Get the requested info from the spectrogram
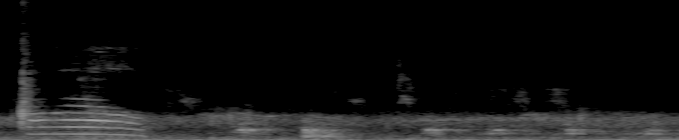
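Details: Hungry cat meowing while being fed: one loud, drawn-out meow that slides downward and fades after about a second, followed by faint softer mews and quiet room noise.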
